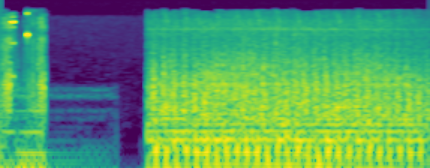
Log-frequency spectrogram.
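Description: A helicopter's rotor thuds close by.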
